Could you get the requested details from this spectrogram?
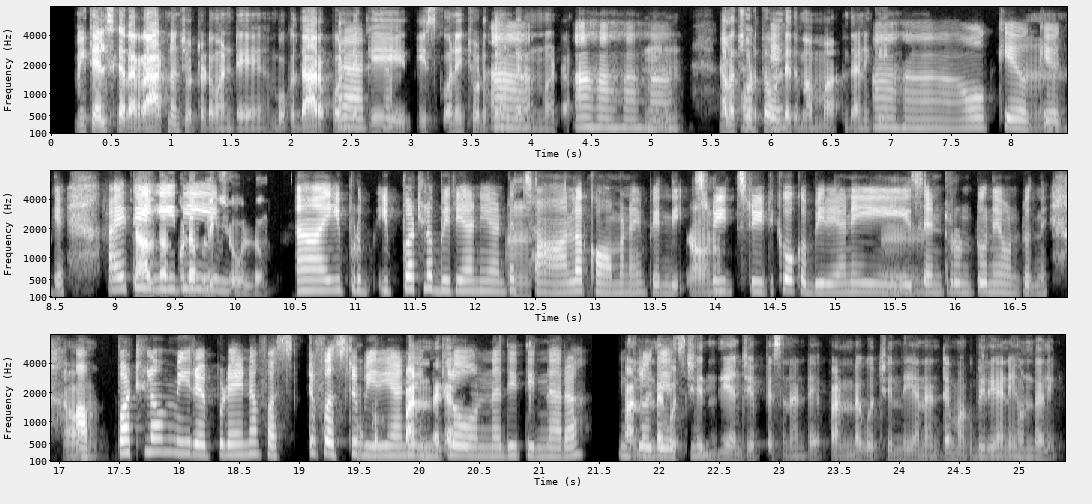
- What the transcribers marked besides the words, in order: other background noise; tapping; in English: "కామన్"; in English: "స్ట్రీట్ స్ట్రీట్‌కి"; in English: "ఫస్ట్ ఫస్ట్"
- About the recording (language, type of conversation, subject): Telugu, podcast, మీ చిన్నప్పటి ఆహారానికి సంబంధించిన ఒక జ్ఞాపకాన్ని మాతో పంచుకుంటారా?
